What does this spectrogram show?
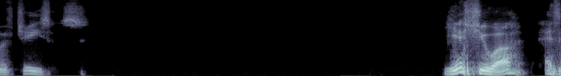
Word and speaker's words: Yeshua: even more so in this name of Jesus Yeshua as it's originally pronounced means the Lord saves the messiah's name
